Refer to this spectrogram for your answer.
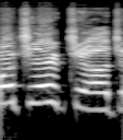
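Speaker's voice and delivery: imitated shouting voice. Recounting a race collision, the speaker quotes a rival's warning: retelling a shout. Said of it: "He shouted out".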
